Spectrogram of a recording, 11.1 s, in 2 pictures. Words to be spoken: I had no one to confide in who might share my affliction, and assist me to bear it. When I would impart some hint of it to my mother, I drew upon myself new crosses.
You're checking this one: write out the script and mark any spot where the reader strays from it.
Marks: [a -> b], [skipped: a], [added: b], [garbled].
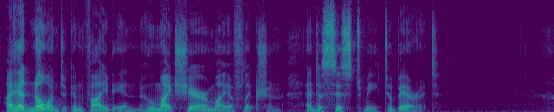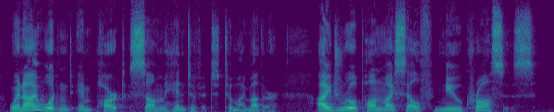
I had no one to confide in who might share my affliction, and assist me to bear it. When I [would -> wouldn't] impart some hint of it to my mother, I drew upon myself new crosses.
